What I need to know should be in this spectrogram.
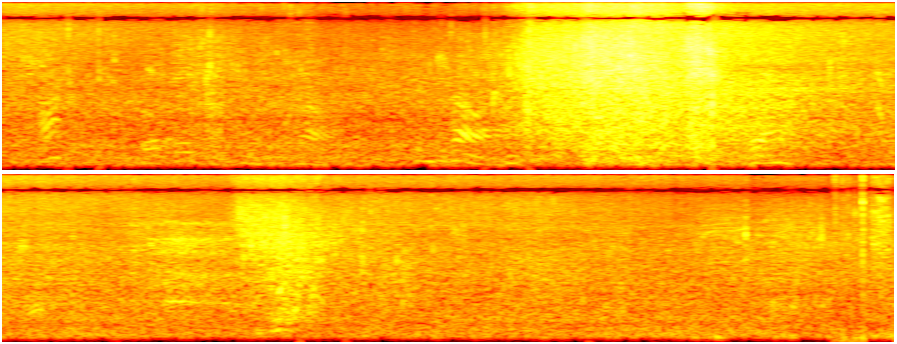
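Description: Small waves lap softly on the water's edge.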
